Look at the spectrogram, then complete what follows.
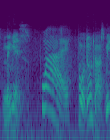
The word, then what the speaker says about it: Menzies: And Menzies is pronounced Mingus.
